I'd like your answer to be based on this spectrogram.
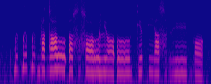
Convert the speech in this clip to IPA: ɓ ə̤ ɓ ə̤ ɓ ə̤ b i dˤ oː ʔ y sˤ ə̤ sˤ oː lʲ ɔː ʔ oː kʲ ə k iː sˤ ə̤ ɡʱ yː b ɔ

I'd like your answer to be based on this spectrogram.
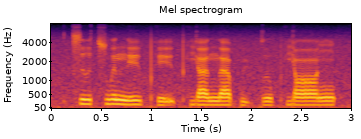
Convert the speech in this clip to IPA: t͡s ɹ̩˥ t͡s w ə˥˧ n e˥˩ ɪ̯ pʰ ḛ˨˩ ɪ̯ pʰ j ä˥ n̪ ä˥ p y̰˨˩ k ɤ˥˩ pʰ j ɑ˥ ŋ

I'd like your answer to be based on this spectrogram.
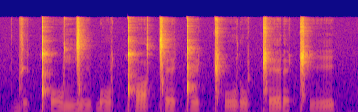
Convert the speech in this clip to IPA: d i ǃʰ o ŋ͡ǀ i ɓ o ǃʰ ɒ ǀ e ǃ e ǁʰ u ɾ u ǁ e ɾ e ǁʰ i

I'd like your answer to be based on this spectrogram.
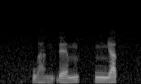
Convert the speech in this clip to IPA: h w a̤˨˩ n ɗ ɛ˨˦ m | ɲ a˦˥ t̚

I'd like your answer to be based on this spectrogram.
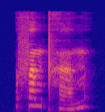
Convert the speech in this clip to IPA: f ɐ˥ m pʰ ɐ˨˥ m

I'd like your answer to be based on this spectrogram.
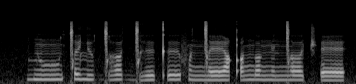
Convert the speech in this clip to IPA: ʎ ũː ǀ ɘ lʲ u ɡ͡ǀ ʌː ɡ͡ǀ ɘː kʼ ɘː f ɐ̃ ŋ͡ǀ ɛː qʼ ʌ ŋ ʌ ŋ ɛ̃ ŋ͡ǀ ʌː t͡ʃʼ ɛ

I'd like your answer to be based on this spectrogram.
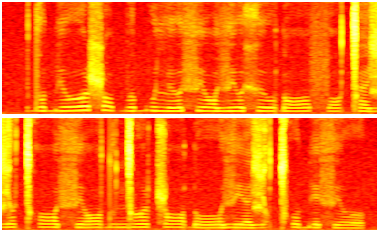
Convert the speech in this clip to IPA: d ɤ bʲ ɤː ʂ ɔ b ə b u lʲ ɤ fʲ ɔː vʲ ɤ xʲ oː ɗ ɔː f ɔ ǀ ɛ ʑ ə ǀʰ ɔː fʲ ɔː d u ŋ͡ǀ ɤː ʈ͡ʂ ɔː ɗ oː vʲ ɛː ʑ ɔ ǀʰ o bʲ a fʲ ɤ

